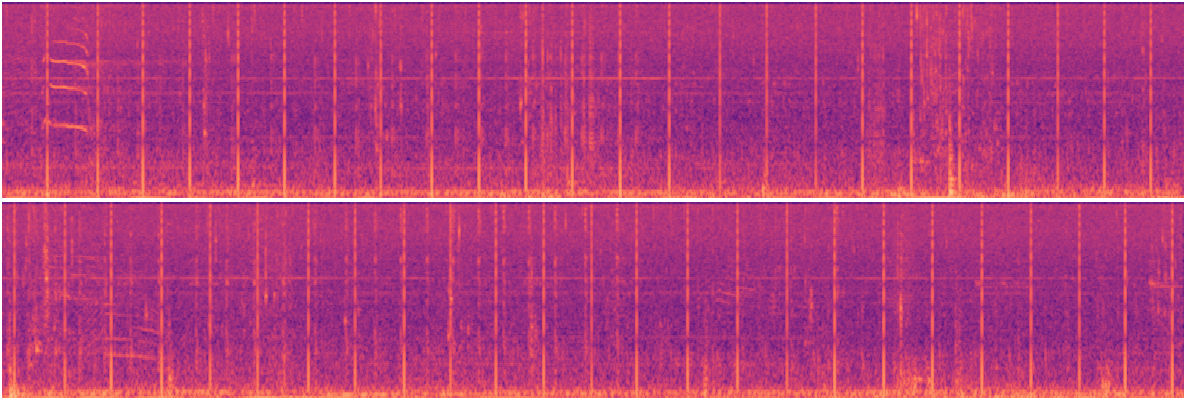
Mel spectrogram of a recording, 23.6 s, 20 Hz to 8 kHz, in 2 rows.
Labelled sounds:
0.5	1.1	killer whale, southern Alaska resident, 0.89 to 8.0 kHz
12.1	13.5	killer whale, southern Alaska resident, 0.43 to 3.8 kHz
18.9	19.6	killer whale, southern Alaska resident, 1.4 to 3.3 kHz

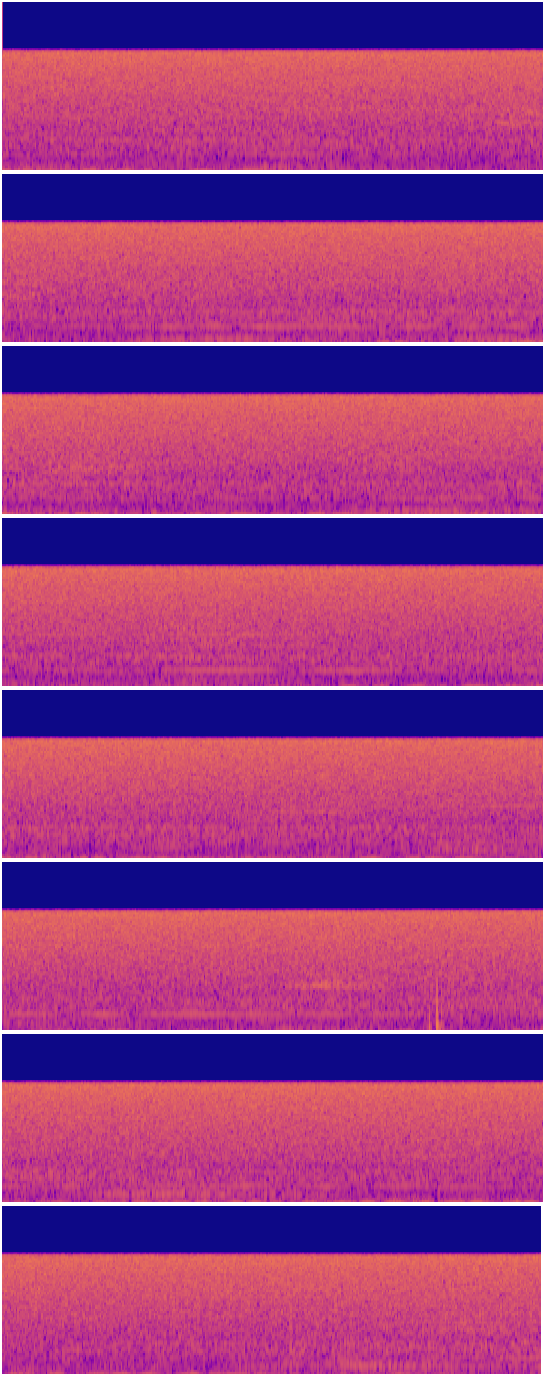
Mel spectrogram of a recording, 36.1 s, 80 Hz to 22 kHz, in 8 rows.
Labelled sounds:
4.0	4.3	humpback whale, 1.2 to 1.4 kHz
25.1	25.4	humpback whale, 1.1 to 1.5 kHz

